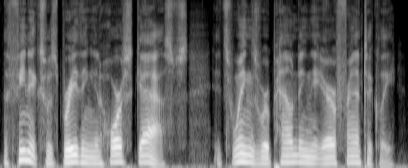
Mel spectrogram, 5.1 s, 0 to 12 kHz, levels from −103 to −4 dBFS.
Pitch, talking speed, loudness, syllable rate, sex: 120 Hz, 165 wpm, -18 LUFS, 4.9 syllables/s, male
